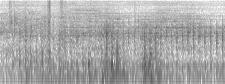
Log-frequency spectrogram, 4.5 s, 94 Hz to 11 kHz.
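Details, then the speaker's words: Axle with 4.11 gears, wheel spun slowly by hand, oil recently changed, no leaks: faint soft clicks from inside the differential housing, wheel sometimes stops rotating; source not yet pinned down; differential clicking. "it's like a clicking noise now these do have four1 gears and I know that some gears can make a little noise"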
